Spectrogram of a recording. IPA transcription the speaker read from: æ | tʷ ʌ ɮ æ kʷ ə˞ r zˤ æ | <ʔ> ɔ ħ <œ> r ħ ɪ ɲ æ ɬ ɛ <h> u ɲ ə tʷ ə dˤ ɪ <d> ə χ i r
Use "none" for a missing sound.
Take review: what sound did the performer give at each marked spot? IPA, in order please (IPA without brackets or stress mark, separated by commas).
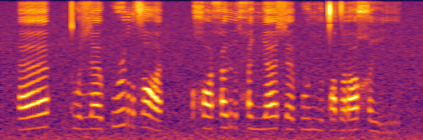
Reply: χ, ə, p, ɾ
